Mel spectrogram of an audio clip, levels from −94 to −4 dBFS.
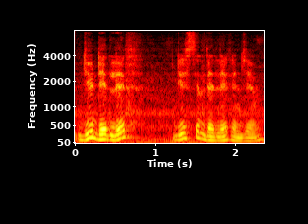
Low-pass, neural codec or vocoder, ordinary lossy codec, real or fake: none; codec, 16 kHz, 16 kbps, FreqCodec, smaller model; none; fake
